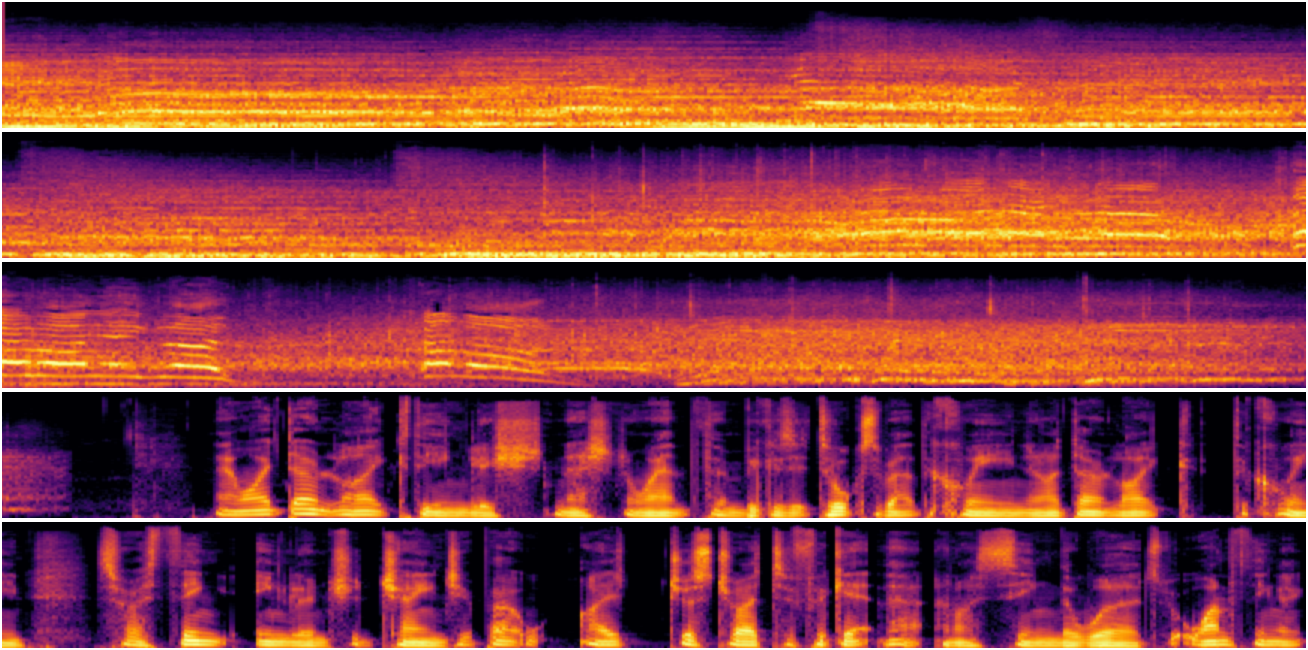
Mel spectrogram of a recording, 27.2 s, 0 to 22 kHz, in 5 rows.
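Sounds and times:
huge stadium crowd roaring after national anthems: 0.0 - 16.6
people shouting: 7.6 - 16.6
speech: 17.4 - 27.1.

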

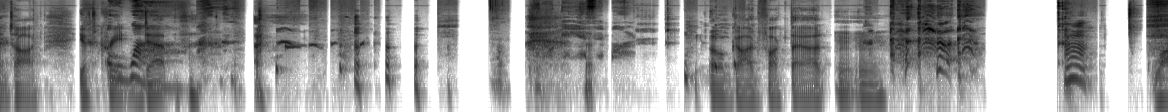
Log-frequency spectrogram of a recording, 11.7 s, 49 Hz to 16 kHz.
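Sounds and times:
laughter: 0.0 - 4.6, 6.8 - 9.2
speech: 0.2 - 2.9, 6.8 - 9.1, 10.6 - 11.6
person coughing into microphone: 8.6 - 9.8.

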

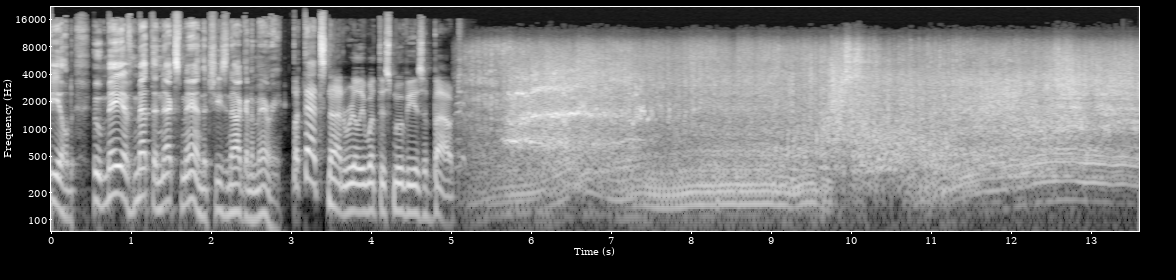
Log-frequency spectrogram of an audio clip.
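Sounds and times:
speech: 0.0 - 6.5
1970 Camaro engine roar: 5.1 - 13.6
car tires squealing doing a donut: 5.6 - 8.1.

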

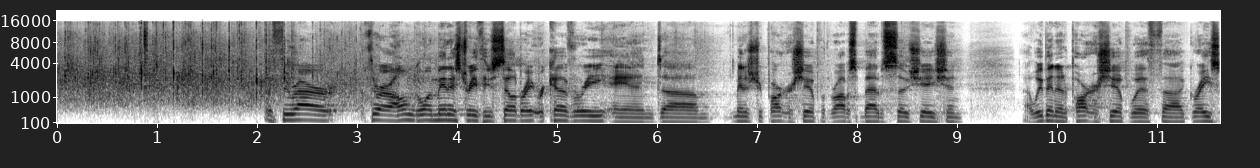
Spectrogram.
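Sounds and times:
audience applauding: 0.0 - 4.4
speech: 2.1 - 11.6.

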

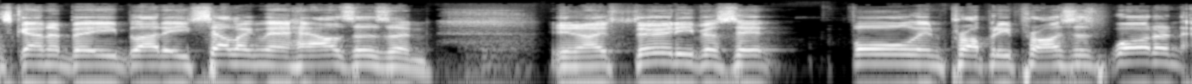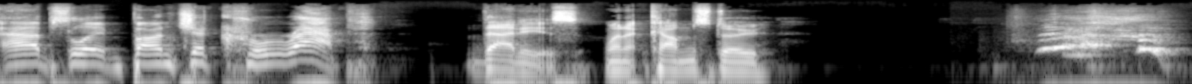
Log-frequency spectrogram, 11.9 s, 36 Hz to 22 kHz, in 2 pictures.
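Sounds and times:
speech: 0.0 - 9.9
person sneezing: 11.2 - 11.9.

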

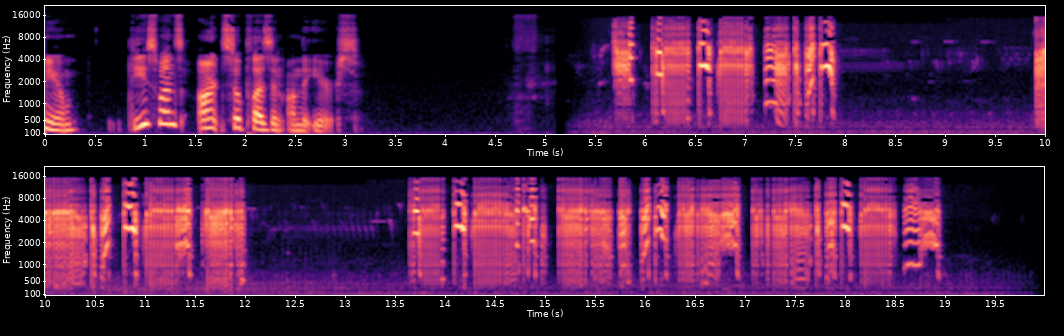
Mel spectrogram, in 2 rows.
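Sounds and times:
speech: 0.0 - 3.2
cliff swallow singing with harsh grating squeaks and guttural creaks: 5.6 - 8.0, 9.9 - 12.5, 13.6 - 19.0.

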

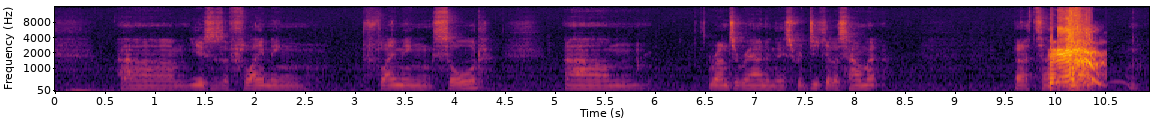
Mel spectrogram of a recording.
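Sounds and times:
speech: 0.6 - 4.4, 5.1 - 8.4, 9.6 - 10.9
faint murmur: 10.0 - 10.5
single loud sneeze: 10.0 - 10.5.

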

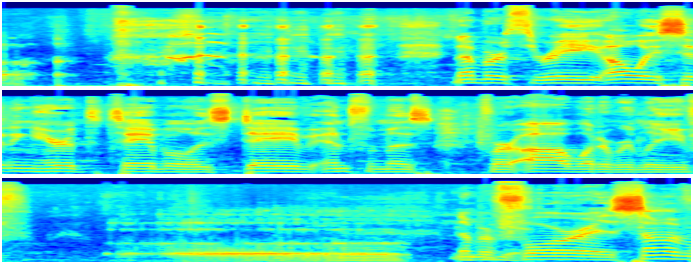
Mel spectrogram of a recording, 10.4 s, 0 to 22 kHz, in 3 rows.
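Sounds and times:
laughter: 0.0 - 2.2
speech: 1.2 - 7.8, 9.2 - 10.3
belch: 7.4 - 9.6.

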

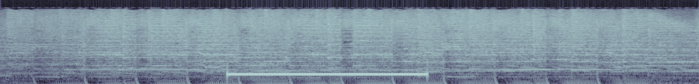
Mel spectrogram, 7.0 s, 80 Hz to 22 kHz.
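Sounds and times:
electronic ring tone of a call-in hotline phone: 2.3 - 4.4
rhythmic beat-driven music: 2.3 - 4.6.

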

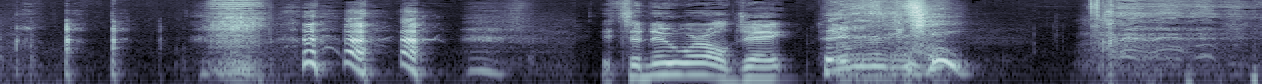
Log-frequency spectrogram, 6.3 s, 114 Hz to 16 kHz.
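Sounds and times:
speech: 3.0 - 4.9
person sneezing: 4.1 - 5.0.

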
